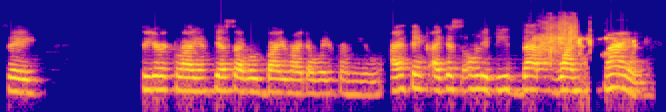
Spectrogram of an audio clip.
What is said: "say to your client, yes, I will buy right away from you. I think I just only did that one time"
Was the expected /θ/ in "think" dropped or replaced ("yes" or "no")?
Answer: no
